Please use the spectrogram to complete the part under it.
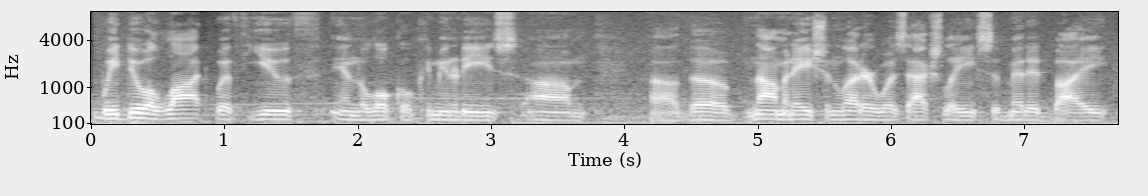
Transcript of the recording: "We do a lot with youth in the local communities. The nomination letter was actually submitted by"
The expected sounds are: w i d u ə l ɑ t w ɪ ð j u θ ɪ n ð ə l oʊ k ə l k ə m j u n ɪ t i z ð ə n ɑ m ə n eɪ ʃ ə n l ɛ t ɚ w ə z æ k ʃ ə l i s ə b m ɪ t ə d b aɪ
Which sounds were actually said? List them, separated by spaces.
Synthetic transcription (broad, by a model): w i d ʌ ə l ɑ t w ɪ ð j u θ ɪ n ð ə l oʊ k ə l k m j u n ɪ t i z ð ə n ɑ m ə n eɪ ʃ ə n l ɛ t ɚ w ə z æ k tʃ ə l i s ə b m ɪ t ə d b aɪ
